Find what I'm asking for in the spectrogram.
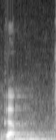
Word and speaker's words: Kang: Le nom, c'est Kang. Kang, c'est le king. Parce qu'on ne prononce pas les voyelles brèves ici.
